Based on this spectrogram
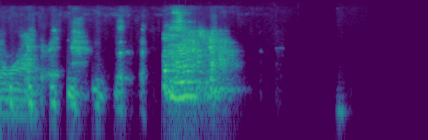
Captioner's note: participants laugh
